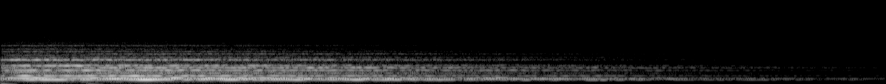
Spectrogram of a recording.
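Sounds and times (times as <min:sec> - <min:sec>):
mellow music texture in A minor: 0:00.0 - 0:06.3.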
